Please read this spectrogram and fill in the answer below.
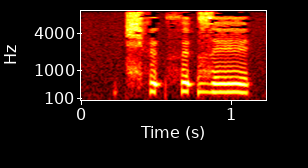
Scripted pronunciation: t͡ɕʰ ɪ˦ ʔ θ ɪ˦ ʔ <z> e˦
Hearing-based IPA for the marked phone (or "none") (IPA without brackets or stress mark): z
